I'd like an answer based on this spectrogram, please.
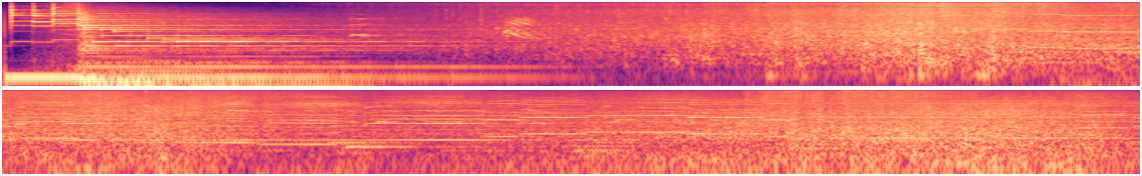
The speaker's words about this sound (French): Au sud-ouest de la Bretagne, au milieu de l'océan qui scintille, c'est en la plus grande et la plus enchanteresse des îles bretonnes, Belle-Île en mer.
